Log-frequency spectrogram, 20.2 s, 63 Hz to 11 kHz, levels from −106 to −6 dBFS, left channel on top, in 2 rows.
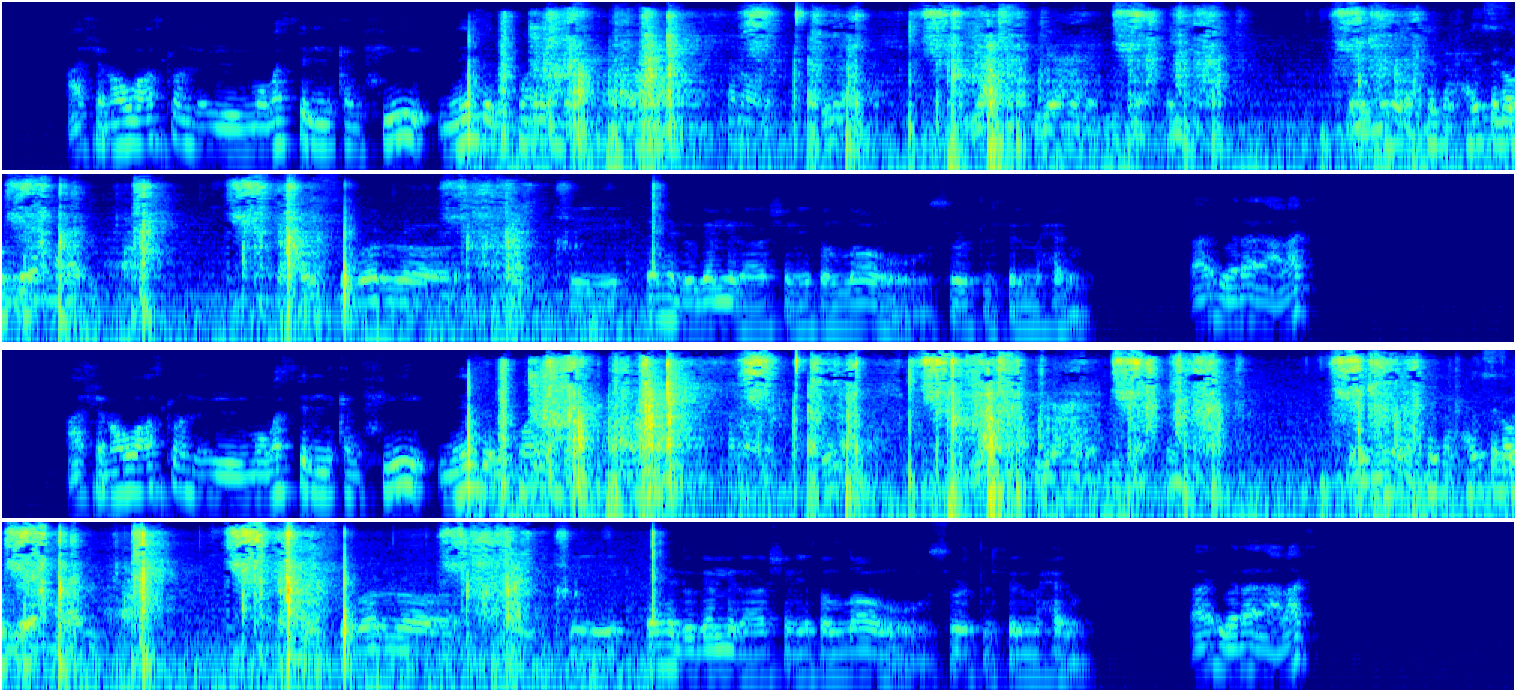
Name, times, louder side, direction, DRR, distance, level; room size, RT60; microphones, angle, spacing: voice 1, 0.4-6.0 6.4-7.9 8.9-10.6 18.0-18.8, right 1 dB, 15° right, 1.2 m, -65 dB
sound 1, 3.1-8.4 8.8-11.2 11.6-12.6 13.0-14.1 14.4-14.5, right 9 dB, 55° right, 0.7 m, -46 dB
voice 2, 9.0-10.7 11.9-17.3, right 1 dB, 35° right, 1.7 m, -66 dB
8.2 x 2.9 x 4.0 m
head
